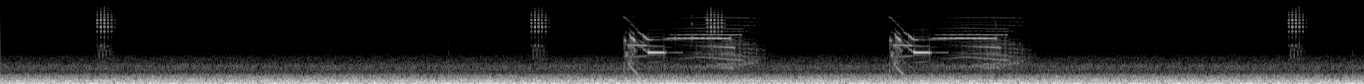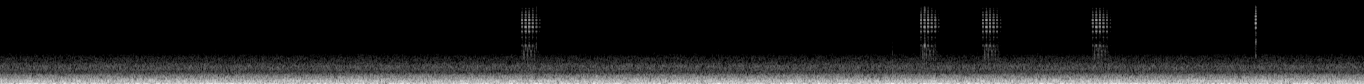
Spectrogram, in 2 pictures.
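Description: Short soft clicks sound as menu options are picked.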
